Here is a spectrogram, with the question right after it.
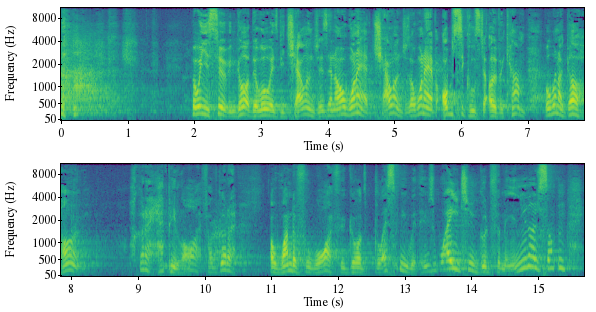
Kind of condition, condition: setting, large echoing room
